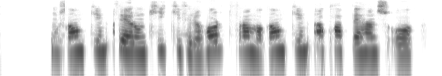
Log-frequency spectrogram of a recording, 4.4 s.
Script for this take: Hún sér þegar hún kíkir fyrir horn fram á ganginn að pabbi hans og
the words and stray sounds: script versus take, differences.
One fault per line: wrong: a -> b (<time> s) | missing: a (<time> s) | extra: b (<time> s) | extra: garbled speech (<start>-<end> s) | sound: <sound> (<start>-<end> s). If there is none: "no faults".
wrong: sér -> ganginn (0.7 s)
